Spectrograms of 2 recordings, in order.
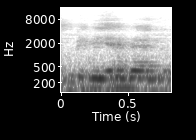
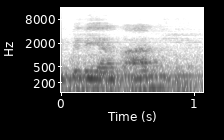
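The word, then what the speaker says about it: בדיעבד: And that is, we find the concept in halacha of lechatchila, and what we mispronounce as b'di'eved, or more precisely b'di'avad, which means one is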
